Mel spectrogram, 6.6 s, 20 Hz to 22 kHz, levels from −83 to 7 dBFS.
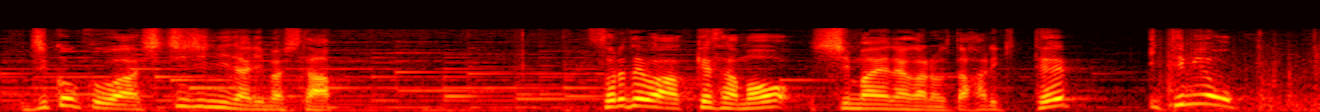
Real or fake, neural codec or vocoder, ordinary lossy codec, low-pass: real; none; none; none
